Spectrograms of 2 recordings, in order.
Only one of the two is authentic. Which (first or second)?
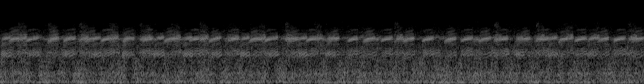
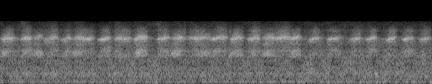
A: first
